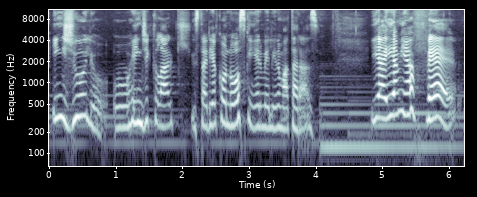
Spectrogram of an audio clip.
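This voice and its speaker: A woman with a Brazilian Portuguese accent giving a sermon testimony in a church service, telling her story in an animated way and acting out the dialogue. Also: high voice, moderate pace, soft background music. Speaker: church speaker.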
